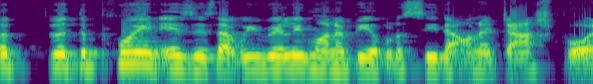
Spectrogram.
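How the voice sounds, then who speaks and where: Speaking very fast with an Australian accent, a woman keeps her medium-pitched voice fairly even in intonation. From Australia, Melbourne. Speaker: startup founder. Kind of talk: interview.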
